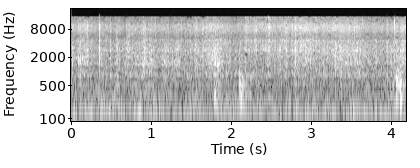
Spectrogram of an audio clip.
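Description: Poha sizzling in a nonstick pan on the stove while a silicone spatula stirs it, with a few light taps of the spatula against the pan.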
